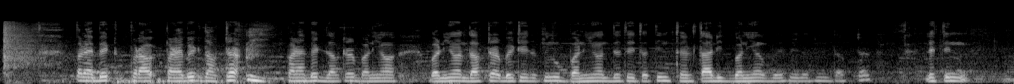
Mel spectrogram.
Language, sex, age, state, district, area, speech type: Maithili, male, 18-30, Bihar, Begusarai, rural, spontaneous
